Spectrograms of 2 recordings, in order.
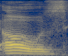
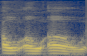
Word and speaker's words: OOO: know just like well the one with the three o's is called not kamen rider ooo it's kamen rider o's i like that using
